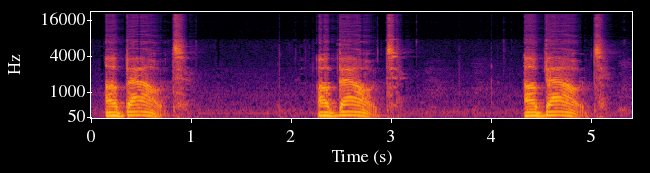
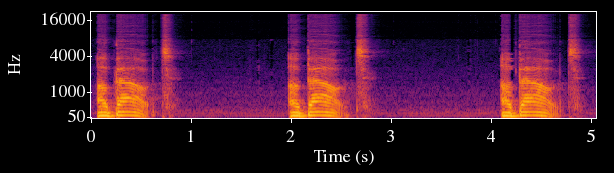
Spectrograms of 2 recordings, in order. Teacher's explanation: Do you hear that the first syllable is not stressed?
